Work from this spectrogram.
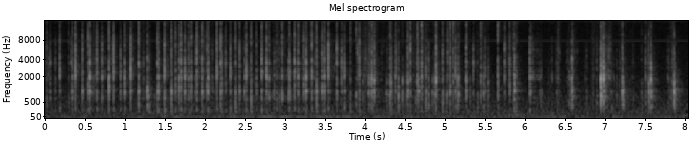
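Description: Long nails tap and scratch rapidly along the sides and edges of a small, closed, printed cardboard box of Ahoj-Brause fizzy candies, hollow with its contents not visible. The result is a dense run of dry, bright clicks and scratchy rustle with almost no low end, each tap dying away instantly. Toward the end the taps thin out into sparser, sharper hits.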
